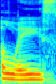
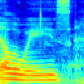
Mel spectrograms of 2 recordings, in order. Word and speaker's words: Eloise: I said Ely, but it's actually Eloise.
